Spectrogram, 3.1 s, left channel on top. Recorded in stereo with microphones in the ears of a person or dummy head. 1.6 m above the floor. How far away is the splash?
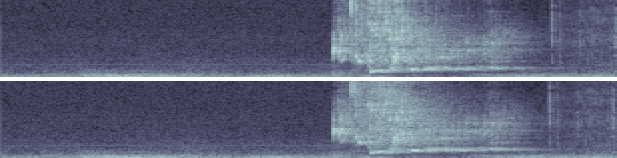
About 2 m.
